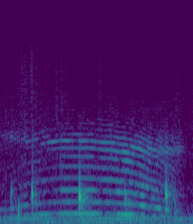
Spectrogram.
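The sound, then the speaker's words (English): A single long, low moo from an old cow, drawn out over two seconds, with a steady harmonic drone and a few faint clicks or knocks in the background. “Oh, that's just an old cow mooing.”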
